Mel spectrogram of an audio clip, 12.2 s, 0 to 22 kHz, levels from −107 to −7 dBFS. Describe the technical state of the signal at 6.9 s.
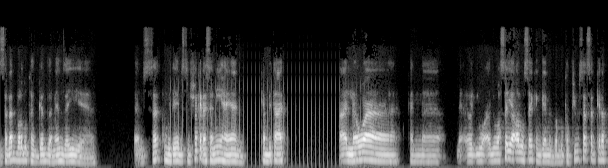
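At 6.9 s the signal is inside a train of clicks that runs from 3.40 s to 7.36 s. The clicks come at a steady 12.4 per second, about fifty in all, each with much the same sharp shape. They peak at roughly the level of the speech itself. So they tick audibly over the talking and through the gaps between phrases. The likely source is electrical interference or a faulty connection or power supply injecting repeated pulses.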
